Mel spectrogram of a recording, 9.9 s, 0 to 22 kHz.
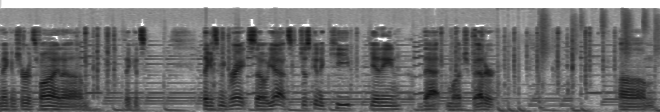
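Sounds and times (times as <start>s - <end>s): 
speech: 0.0s - 2.3s, 3.0s - 7.6s, 9.3s - 9.8s
computer keyboard clicks: 1.1s - 1.9s, 3.2s - 3.6s, 5.2s - 5.5s, 6.5s - 9.4s.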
